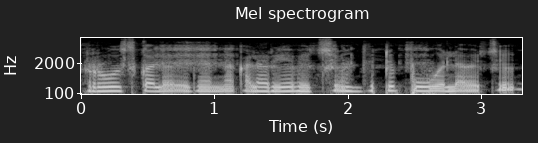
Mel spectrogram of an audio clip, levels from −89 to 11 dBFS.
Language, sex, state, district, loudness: Tamil, female, Tamil Nadu, Namakkal, -13 LUFS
